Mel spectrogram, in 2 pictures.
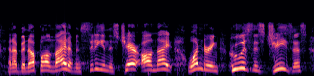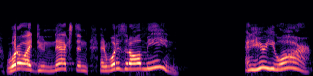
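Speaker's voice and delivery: loud, high-pitched pleading, building to a peak; desperate urgency. Retold or imitated. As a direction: plead for answers after a sleepless night. Clyde urgently recounts dream, pleads.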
